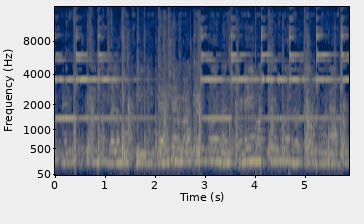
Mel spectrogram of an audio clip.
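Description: A group of men sings a devotional chant together nearby.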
